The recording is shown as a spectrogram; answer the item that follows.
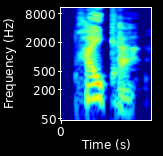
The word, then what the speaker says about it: pica: Pica. I think it's spelt Pica, but it's pronounced pica.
